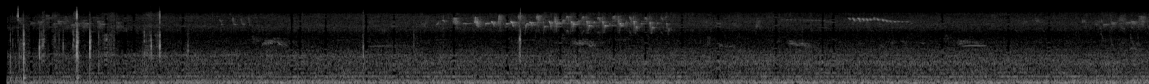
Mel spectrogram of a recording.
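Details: Tetragonula stingless bees at the nest entrance of their hive during the busiest hour in Richmond, NSW, Australia, bringing in pollen and carrying away waste pellets; a steady low hum runs throughout, with faint high chirps and a few sharp clicks early on.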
